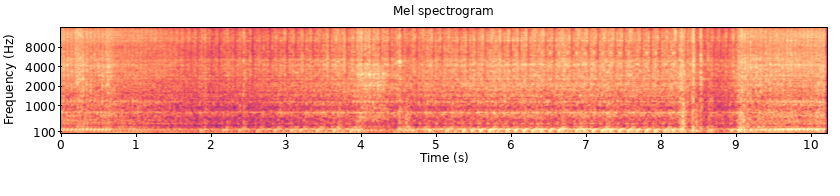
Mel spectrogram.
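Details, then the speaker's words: Kohler KT17 twin, first start after governor rebuild: settles into even, steady idle with quick regular beat, no knocks or misses. Oil pressure 50, governor works, timing good; carburetor needs tweaking, plugs doubtful. "Runs nice. Governor seems to work, wants to pull the throttle back. Timing sounds good."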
